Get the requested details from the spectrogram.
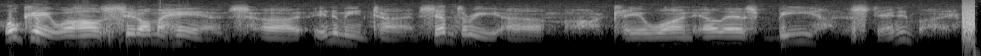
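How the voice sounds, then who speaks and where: A man checking in as an amateur radio operator, polite and halting with repeated restarts, heard over a noisy, narrow ham radio transmission. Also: medium pitch, animated. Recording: hissy, tinny two-way radio signal.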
